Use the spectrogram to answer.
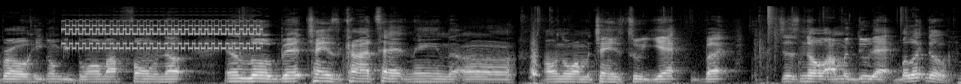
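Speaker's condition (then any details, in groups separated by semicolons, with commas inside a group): No condition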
